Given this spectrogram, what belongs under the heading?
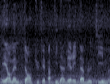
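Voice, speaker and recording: Low-voiced male interviewer, noisy outdoors. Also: fast. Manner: hesitant, many fillers and tag questions. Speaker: sports interviewer. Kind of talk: outdoor post-race interview.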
